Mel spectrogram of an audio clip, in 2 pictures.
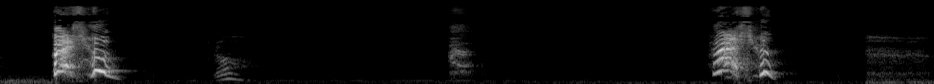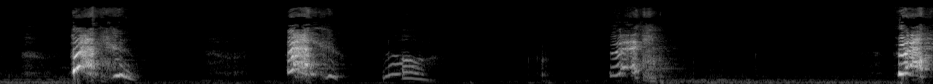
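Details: Woman sneezing, trying to make the sneezes bigger after holding back: a series of about seven forceful, voiced sneezes, each a sharp burst with short breaths in between.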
